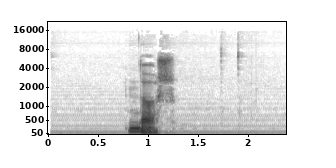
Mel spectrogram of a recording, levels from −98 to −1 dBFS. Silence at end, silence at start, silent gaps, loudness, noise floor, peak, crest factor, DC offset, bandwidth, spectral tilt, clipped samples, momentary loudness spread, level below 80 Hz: 1.1 s; 0.8 s; none; -26 LUFS; -60 dBFS; -8 dBFS; 24 dB; under 0.1%; 14.5 kHz; -6 dB/octave; under 0.1%; 26 LU; -50 dBFS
